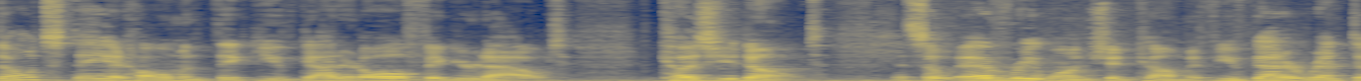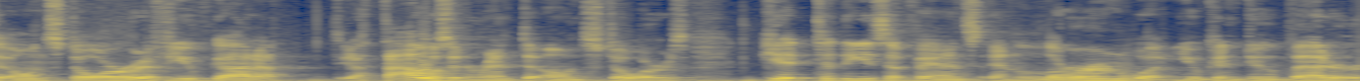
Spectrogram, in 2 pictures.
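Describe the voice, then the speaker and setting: Music plays in the background as a man speaks at a moderate pace. His medium-pitched voice has lively intonation. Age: 60s. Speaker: rent-to-own business owner. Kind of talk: interview. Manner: animated.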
